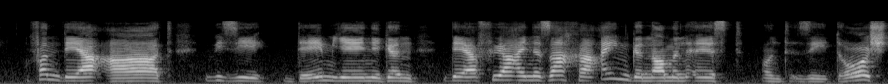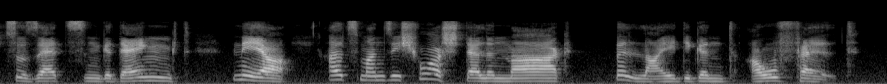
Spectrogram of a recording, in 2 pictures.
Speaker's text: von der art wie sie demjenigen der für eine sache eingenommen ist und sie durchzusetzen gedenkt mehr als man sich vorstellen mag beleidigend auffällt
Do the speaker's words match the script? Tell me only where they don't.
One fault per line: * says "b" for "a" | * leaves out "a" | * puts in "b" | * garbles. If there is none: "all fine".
all fine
